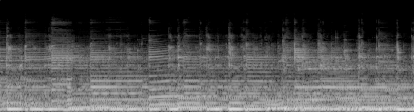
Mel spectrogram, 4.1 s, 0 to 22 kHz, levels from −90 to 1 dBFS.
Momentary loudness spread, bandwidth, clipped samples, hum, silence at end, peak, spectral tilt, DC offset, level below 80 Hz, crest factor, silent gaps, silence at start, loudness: 2 LU; 6.2 kHz; under 0.1%; none; 0 s; -8 dBFS; -8.5 dB/octave; under 0.1%; -40 dBFS; 10 dB; none; 0 s; -21 LUFS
